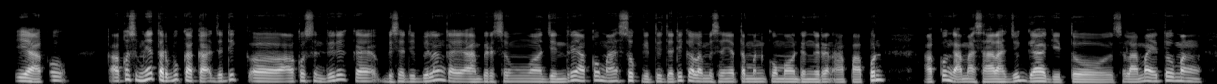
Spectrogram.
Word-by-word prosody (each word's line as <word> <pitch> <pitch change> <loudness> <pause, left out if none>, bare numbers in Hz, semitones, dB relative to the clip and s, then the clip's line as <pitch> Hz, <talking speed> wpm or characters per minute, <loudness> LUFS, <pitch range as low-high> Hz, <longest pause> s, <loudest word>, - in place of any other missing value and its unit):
Iya 155 -6 +5
aku 180 +1 -4 0.4
aku 160 +7 0
sebenarnya 215 +6 +2
terbuka 185 -2 +4
Kak, - - +2
jadi, 160 +10 -2
eee, 140 -9 +2
aku 170 +4 -2
sendiri 165 +8 -2
kayak 150 -6 0
bisa 135 0 -5
dibilang 145 +10 -1
kayak 135 -7 +1
hampir 130 +2 -4
semua 135 -1 -4
genre 130 +9 0
aku 190 +2 -1
masuk 160 0 -2
gitu. 125 +2 -5
Jadi 130 +8 -1
kalau 165 -5 +3
misalnya 135 -1 -4
temanku 130 0 -2
mau 130 0 +1
dengerin 120 +1 -2
apapun, 115 - 0 0.4
aku 120 - -1
enggak 120 - +3
masalah 125 0 +2
juga 150 -3 +3
gitu. 115 -1 -1
Selama 125 +8 +2
itu 170 +5 0
emang 145 -6 -1
135 Hz, 175 wpm, -21 LUFS, 125-165 Hz, 0.4 s, Iya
